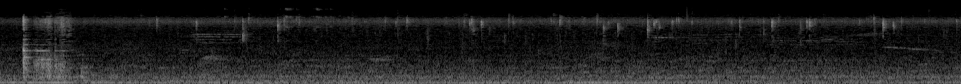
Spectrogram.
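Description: Stuffed flatbread shallow-frying in hot oil in a pan on a low gas flame: a light steady sizzle with scattered small pops and crackles of spitting oil, and a brief louder clatter right at the start.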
